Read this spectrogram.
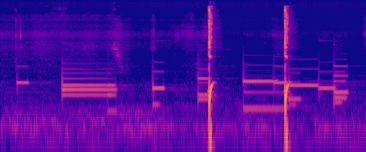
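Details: Short electronic beeps and flat sustained tones alternate with two sharp clicks in a quiet room, no animal voices.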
